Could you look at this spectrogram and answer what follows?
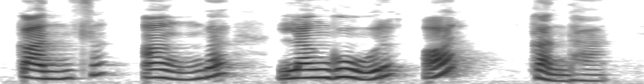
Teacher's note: अनुस्वार जैसे अंग है, अंग को ही केवल बिंदी के रूप में स्वीकार किया जाता है, उसे अनुस्वार कहते हैं। इसके उच्चारण में हवा केवल नाक से निकलती है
